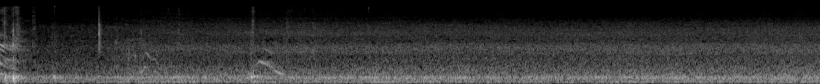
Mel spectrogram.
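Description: Steady rushing outdoor background noise, with short voiced calls from a child right at the start and again about two and a half seconds in.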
